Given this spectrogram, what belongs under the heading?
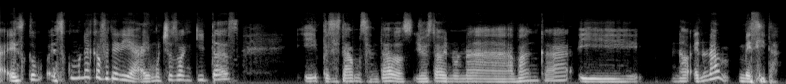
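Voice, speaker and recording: A man's voice: medium pitch, creaky, no echo. A young man in his twenties with a Mexican accent, co-hosting a casual podcast and telling a story with frequent laughter. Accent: Mexican Spanish. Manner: lively storyteller, laughing often. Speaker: podcast co-host. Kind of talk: casual chat.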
